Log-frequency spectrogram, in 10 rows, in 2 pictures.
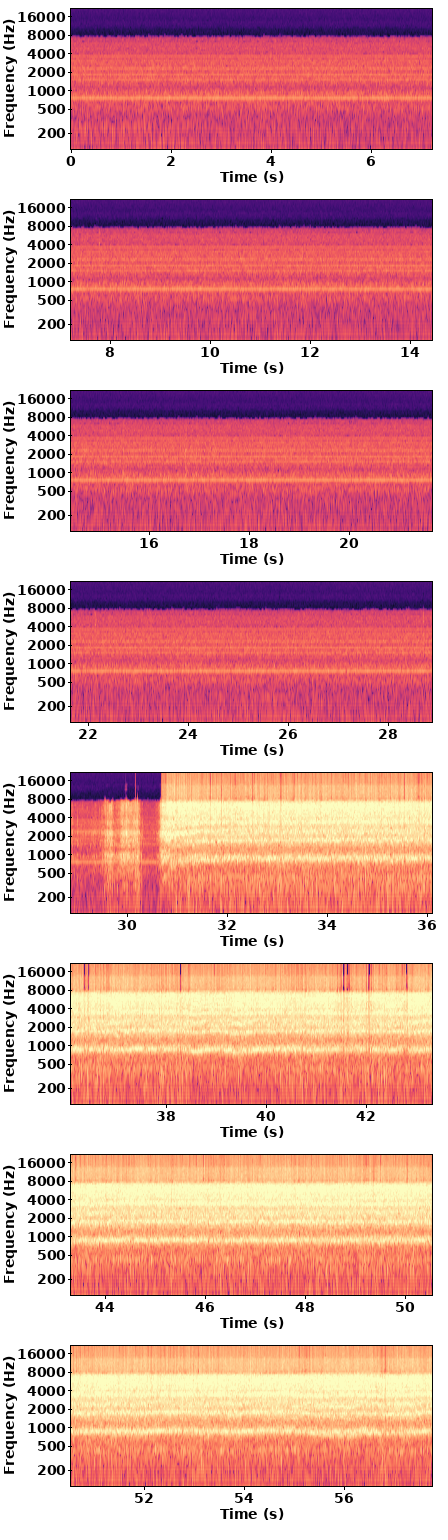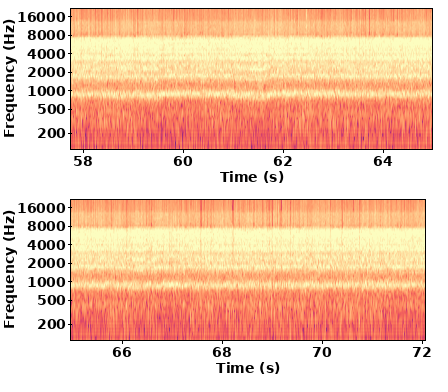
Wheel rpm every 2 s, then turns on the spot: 0, 0, 0, 0, 0, 0, 0, 0, 0, 0, 0, 0, 0, 0, 0, 130, 230, 230, 230, 230, 230, 220, 230, 230, 240, 230, 220, 220, 220, 230, 230, 230, 230, 230, 230, 230.
none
